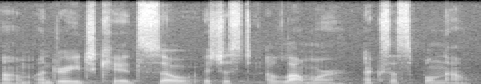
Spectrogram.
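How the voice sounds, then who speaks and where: A man's voice: moderate pace, gravelly. Nineteen-year-old man hosting a podcast. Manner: friendly, loose, many fillers. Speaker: podcast host. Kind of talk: casual student podcast chat. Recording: long reverb, faint rumble.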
